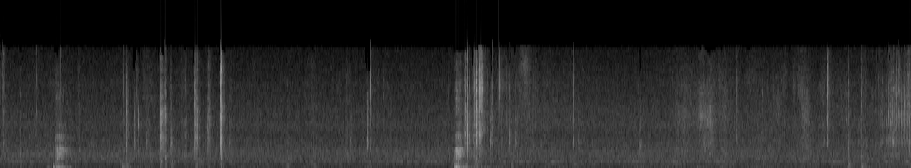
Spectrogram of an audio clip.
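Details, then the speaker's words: Bicycle front derailleur after fixing chain rub with the chain on the small chainring and largest cog. Inner limit screw adjusted with the cable disconnected, then the cable reconnected. A quiet even chain whir with no rub. "and we've eliminated any rub"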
